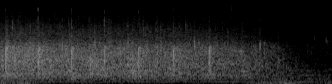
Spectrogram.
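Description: Dense applause from the audience at a State of the Union address, a continuous wash of many hands clapping that gradually fades out near the end.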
